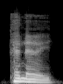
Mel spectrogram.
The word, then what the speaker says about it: เขนย: เขนย (ខ្នើយ) ครับ คำว่า เขนย หมายถึง หมอน ออกเสียงว่า คะเนย พูดกันเป็นประจำอยู่จนถึงทุกวันนี้ เขนย ใช้กับหมอนทุกประเภท ทั้งหมอนรองนั่ง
